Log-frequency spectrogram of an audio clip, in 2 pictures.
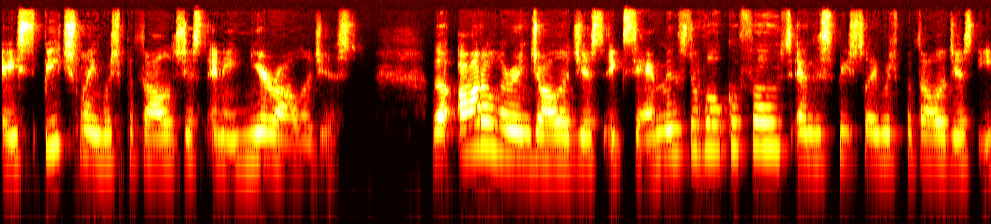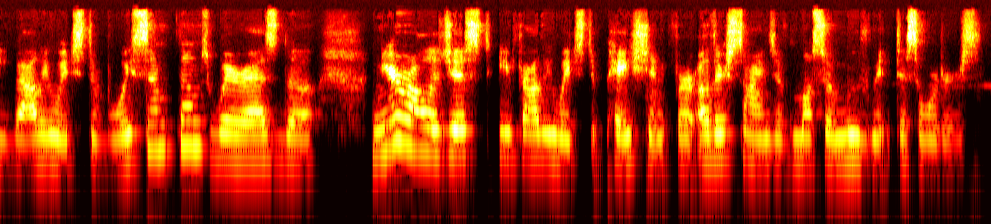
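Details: Adult woman speaking; normal voice.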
